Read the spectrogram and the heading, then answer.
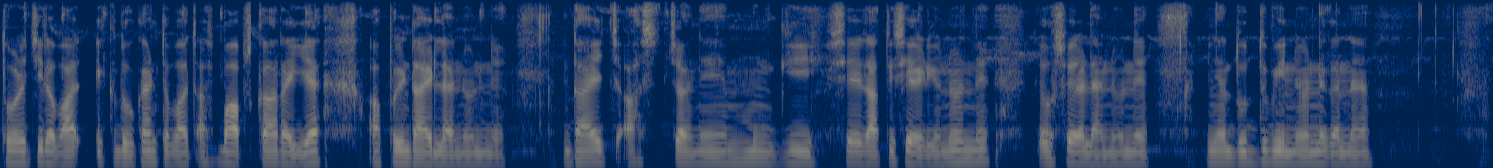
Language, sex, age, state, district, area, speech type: Dogri, male, 18-30, Jammu and Kashmir, Kathua, rural, spontaneous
